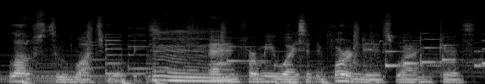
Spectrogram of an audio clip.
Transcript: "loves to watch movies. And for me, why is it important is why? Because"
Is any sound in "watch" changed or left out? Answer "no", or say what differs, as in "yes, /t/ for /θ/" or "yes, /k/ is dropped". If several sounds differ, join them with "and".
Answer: no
